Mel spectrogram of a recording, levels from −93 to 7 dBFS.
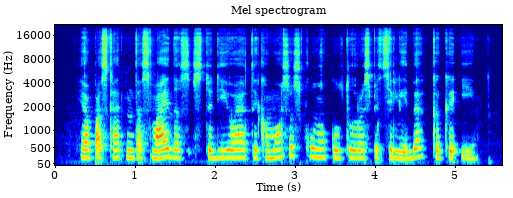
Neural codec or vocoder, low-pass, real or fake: vocoder, 44.1 kHz, 128 mel bands every 256 samples, BigVGAN v2; 19.8 kHz; fake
